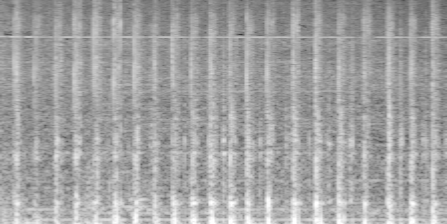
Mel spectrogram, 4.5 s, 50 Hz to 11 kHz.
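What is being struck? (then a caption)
Inflated synthetic leather soccer ball. A full-size, inflated, hollow Adidas soccer ball with synthetic leather panels is held close and tapped with short painted fingernails and fingertips. About 21 quick, dull, hollow thumps come at an uneven pace, mostly low in pitch. Each dies away almost at once, with faint clicks on top.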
